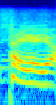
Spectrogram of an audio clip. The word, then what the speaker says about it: paella: spanish people don't come for me i said paella i corrected myself so interesting because an owl actually is pronounced as a y so you do spell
